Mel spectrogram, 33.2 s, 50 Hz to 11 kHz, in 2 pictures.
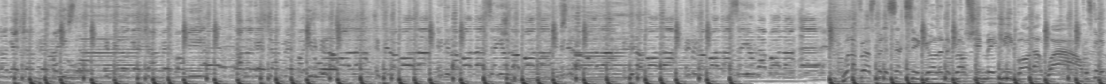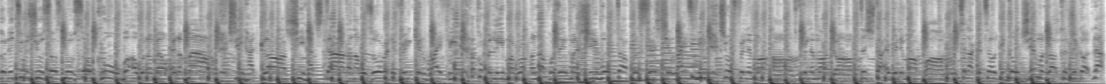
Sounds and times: Music: 0.0s - 33.1s.

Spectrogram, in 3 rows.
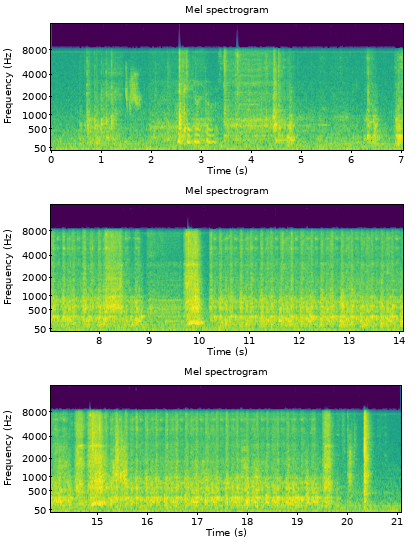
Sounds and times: Printer: 2.0s - 5.1s, 5.8s - 20.2s.

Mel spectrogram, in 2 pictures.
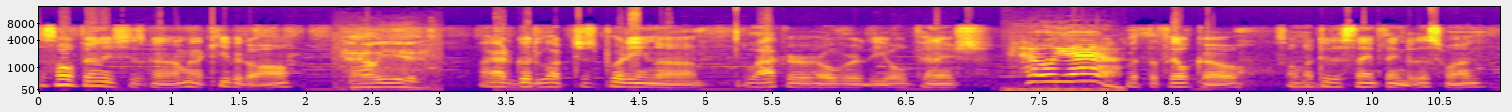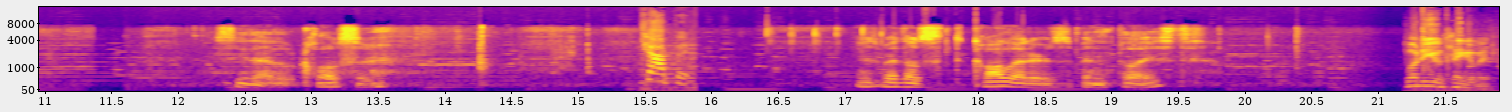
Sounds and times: Speech: 0.0s - 10.8s, 21.2s - 21.9s
Music: 0.0s - 21.9s.

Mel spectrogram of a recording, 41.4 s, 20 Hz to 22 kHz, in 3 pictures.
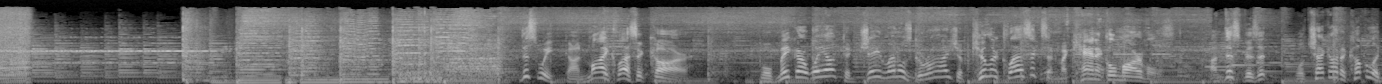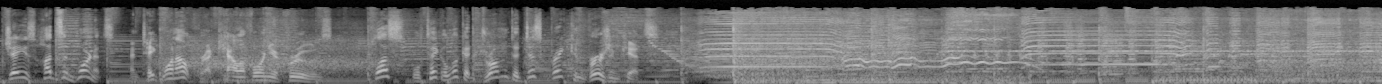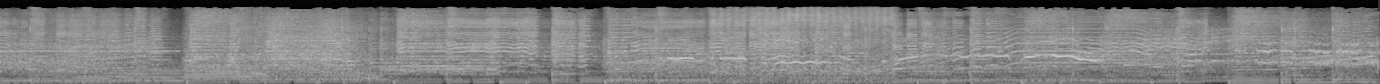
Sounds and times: Drum kit: 20.9s - 41.4s.

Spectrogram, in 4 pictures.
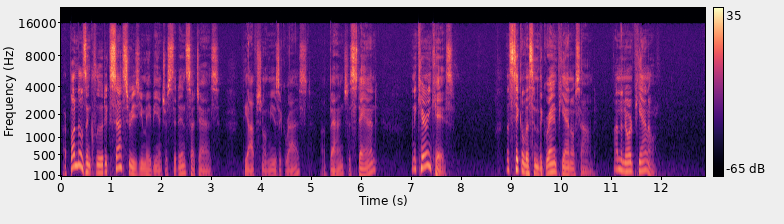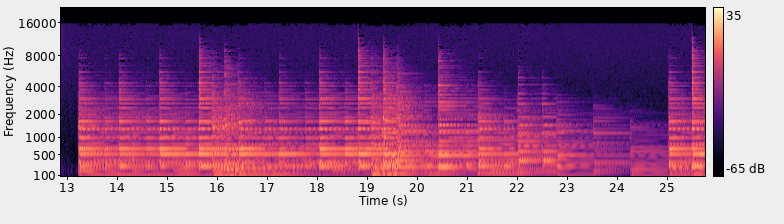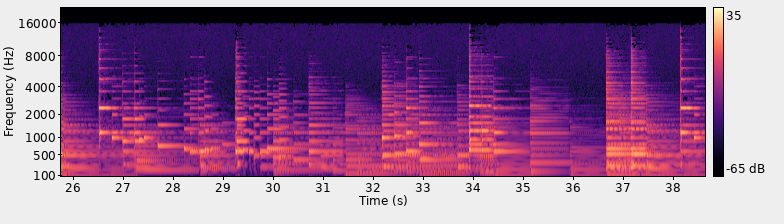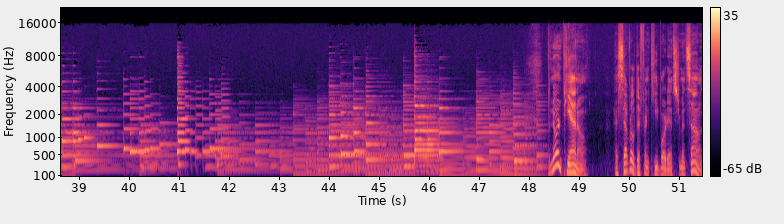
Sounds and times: Speech: 0.0s - 6.4s, 7.0s - 7.9s, 8.9s - 12.0s, 48.4s - 51.4s.

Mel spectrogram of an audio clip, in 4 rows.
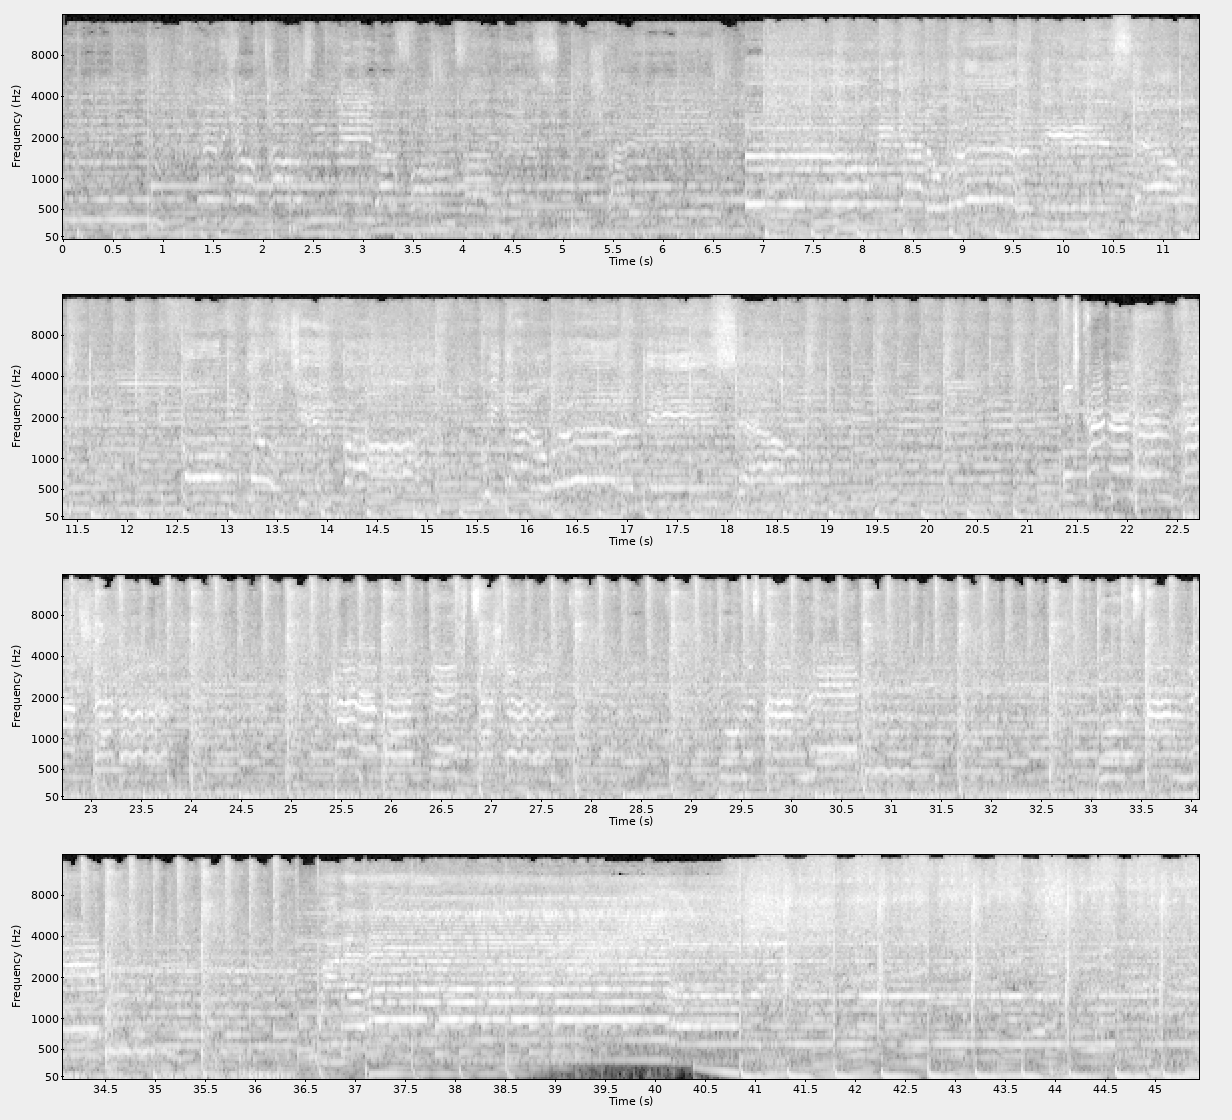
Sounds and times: Music: 0.0s - 45.4s.

